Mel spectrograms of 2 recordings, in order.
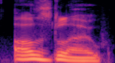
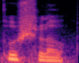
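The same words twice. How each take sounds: First: Oslo with a plain English s and z; English pronunciation. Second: Oslo with sh, Ushlo, the Norwegian way; Norwegian pronunciation. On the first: Streamer to chat, Oslo the English way. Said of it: "they don't say Oslo". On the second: Streamer to chat, Oslo the Norwegian way. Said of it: "they say Oslo". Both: Shown as a demonstration.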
